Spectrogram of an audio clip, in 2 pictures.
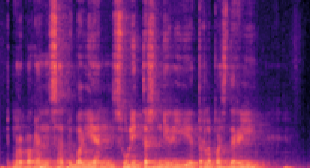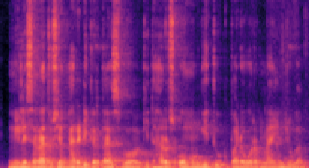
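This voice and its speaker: A man with a medium pitch speaks at a moderate pace, his pitch swinging very widely. There is audible room echo along with noticeable background noise. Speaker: theology college student. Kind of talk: podcast interview.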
